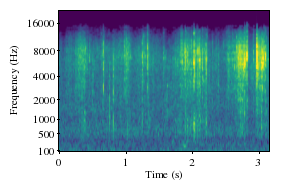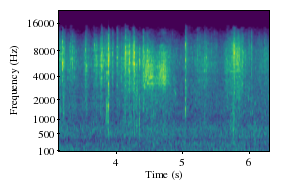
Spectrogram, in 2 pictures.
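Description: Footsteps through dry reed stalks, crunching and crackling irregularly as the walker pushes through toward a stony bank.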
